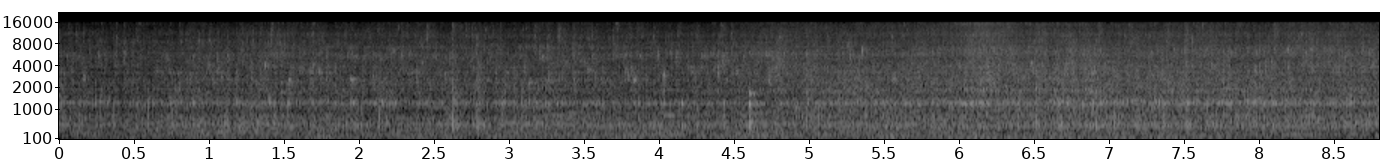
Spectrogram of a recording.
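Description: Finely chopped onions, three medium ones, fry in hot oil in a pan for vegetable pulao, giving a steady, close crackling sizzle throughout with occasional stirring scrapes.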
